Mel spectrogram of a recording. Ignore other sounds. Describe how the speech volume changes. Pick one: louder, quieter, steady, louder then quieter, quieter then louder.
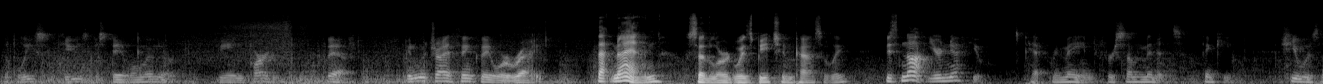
louder then quieter.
